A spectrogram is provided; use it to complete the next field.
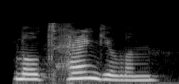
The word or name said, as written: multangulum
